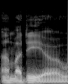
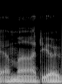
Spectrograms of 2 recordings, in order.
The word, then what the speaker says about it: Amadio: They actually pronounce it Amadio, which is the original Italian, but English people would say Amadio.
